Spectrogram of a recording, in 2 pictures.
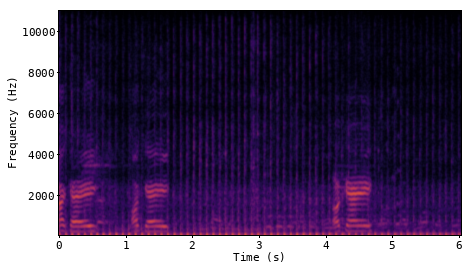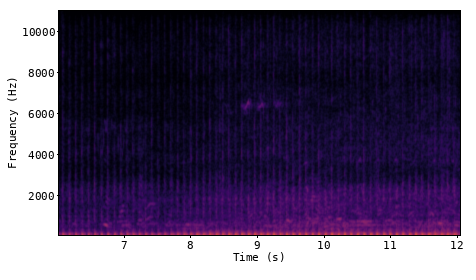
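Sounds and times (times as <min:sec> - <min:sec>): faint voices chattering: 0:00.0 - 0:12.0
small engine idling: 0:00.0 - 0:12.0.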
